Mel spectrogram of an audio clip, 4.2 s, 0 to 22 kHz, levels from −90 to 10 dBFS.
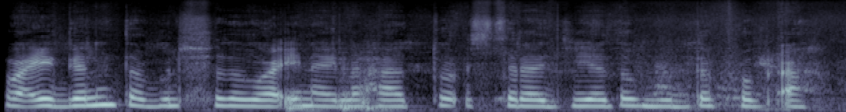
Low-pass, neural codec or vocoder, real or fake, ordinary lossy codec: none; codec, 44.1 kHz, 7.8 kbps, Pupu-Codec; fake; none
